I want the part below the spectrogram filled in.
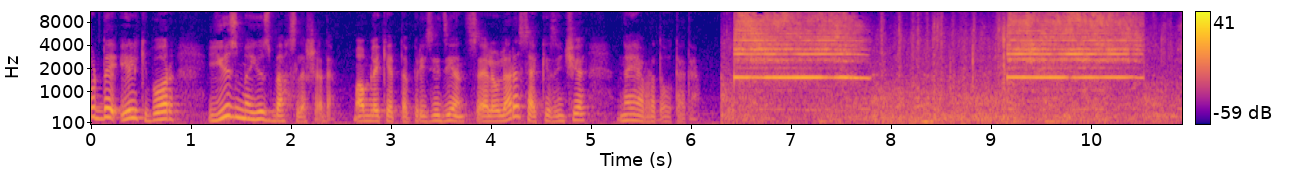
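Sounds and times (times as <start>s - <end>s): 
speech: 0.0s - 6.6s
freight train rolling rail rumble: 6.3s - 10.9s
freight train high-pitched horn tones: 6.4s - 7.8s, 9.2s - 10.9s.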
